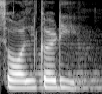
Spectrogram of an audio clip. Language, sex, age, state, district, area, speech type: Goan Konkani, female, 18-30, Goa, Murmgao, urban, spontaneous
